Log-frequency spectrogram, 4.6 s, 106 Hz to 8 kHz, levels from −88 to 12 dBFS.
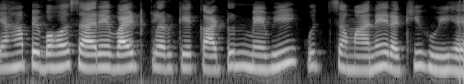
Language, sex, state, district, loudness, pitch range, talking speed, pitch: Hindi, female, Jharkhand, Garhwa, -17 LUFS, 235-270 Hz, 195 wpm, 250 Hz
